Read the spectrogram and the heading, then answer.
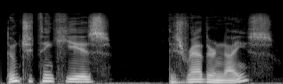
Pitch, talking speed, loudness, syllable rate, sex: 120 Hz, 150 wpm, -18 LUFS, 4.3 syllables/s, male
